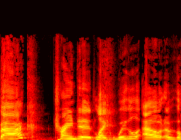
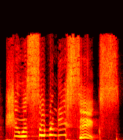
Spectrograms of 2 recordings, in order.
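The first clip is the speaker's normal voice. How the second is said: indignant retort. Retold or imitated. Retold retort to husband.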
